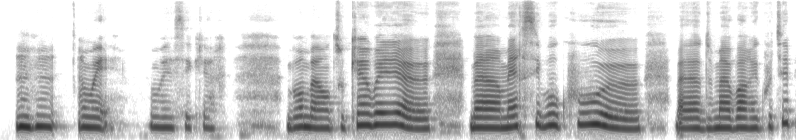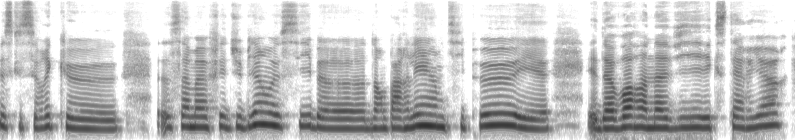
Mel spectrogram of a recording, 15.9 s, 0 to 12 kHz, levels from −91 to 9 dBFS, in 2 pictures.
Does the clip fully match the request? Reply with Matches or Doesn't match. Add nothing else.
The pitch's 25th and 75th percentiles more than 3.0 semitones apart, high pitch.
Doesn't match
